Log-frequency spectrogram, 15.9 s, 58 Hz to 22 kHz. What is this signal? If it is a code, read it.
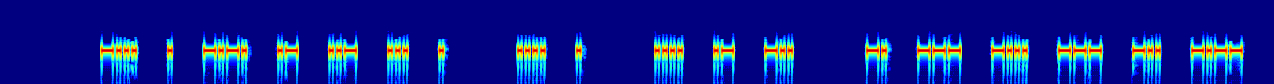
Morse code, heard as a keyed tone, about 25 wpm, spaced as for 15 wpm, 620 Hz. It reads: BECAUSE HE HAD NOBODY
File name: Jokes-25-char-15-eff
